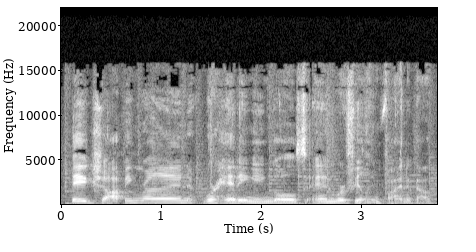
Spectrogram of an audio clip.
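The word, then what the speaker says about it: Ingles: Here's your Ingalls Market. So this is gonna be the big market for East Asheville, the hub anywhere really in Asheville. It is pronounced Ingalls, and it does have a wide variety of food.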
